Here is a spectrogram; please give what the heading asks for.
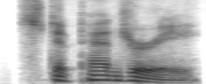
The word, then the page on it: stipendiary: American English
